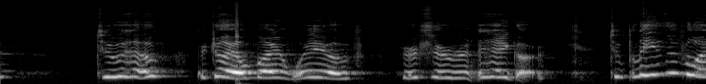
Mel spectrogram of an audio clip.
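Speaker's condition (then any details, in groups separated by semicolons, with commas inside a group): Quadriplegic cerebral palsy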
